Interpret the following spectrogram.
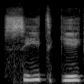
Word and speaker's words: SeatGeek: I've been told that actually they've been a sponsor for a little while now, and apparently my pronunciation sometimes a little off. SeatGeek. I sometimes don't enunciate my T's.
